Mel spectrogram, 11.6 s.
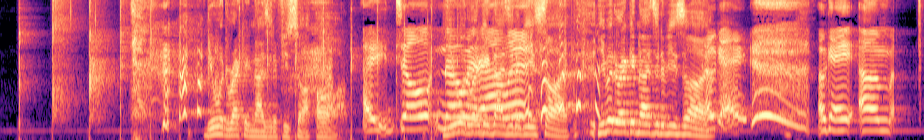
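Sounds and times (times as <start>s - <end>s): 
faint steady hum: 0.0s - 11.5s
hand claps: 0.2s - 5.8s
laughter: 1.6s - 4.3s, 5.4s - 9.0s
speech: 2.0s - 11.3s.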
